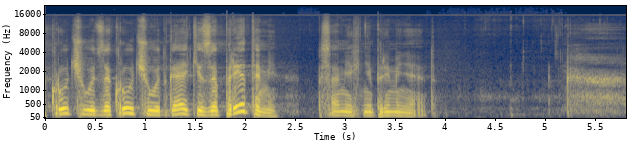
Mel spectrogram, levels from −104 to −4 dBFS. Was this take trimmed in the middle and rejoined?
yes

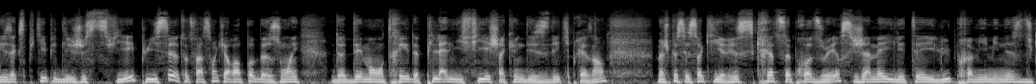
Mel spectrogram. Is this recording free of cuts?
no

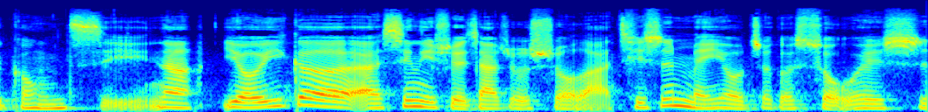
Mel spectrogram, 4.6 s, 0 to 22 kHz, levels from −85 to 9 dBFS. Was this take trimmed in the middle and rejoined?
no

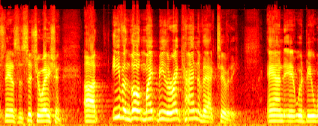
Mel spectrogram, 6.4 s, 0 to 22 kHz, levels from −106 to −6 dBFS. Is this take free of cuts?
yes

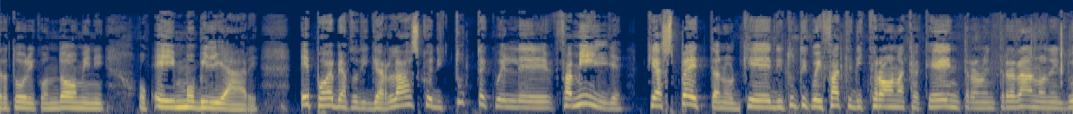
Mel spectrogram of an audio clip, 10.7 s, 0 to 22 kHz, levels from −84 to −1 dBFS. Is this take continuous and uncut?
no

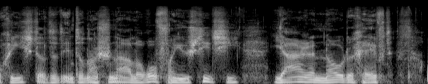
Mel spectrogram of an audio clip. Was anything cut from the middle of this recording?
no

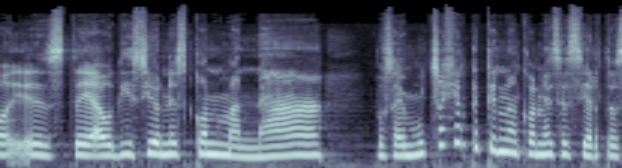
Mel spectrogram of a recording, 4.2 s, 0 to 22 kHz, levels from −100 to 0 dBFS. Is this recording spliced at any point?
no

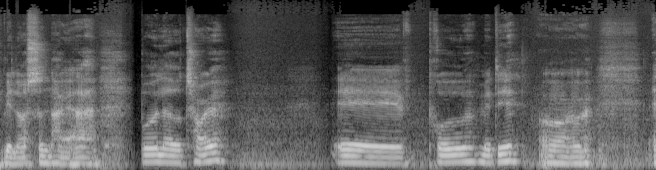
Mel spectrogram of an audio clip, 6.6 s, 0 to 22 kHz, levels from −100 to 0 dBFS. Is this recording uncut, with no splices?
yes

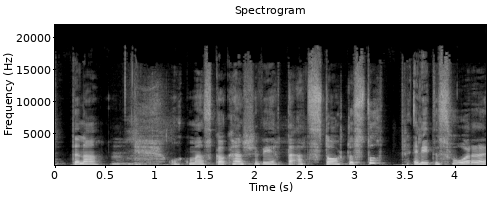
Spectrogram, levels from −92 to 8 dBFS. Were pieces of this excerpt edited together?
no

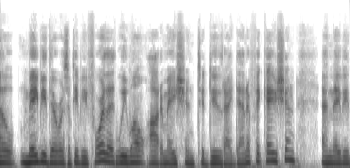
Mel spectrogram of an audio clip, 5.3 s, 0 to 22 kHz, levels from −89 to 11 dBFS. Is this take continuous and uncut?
no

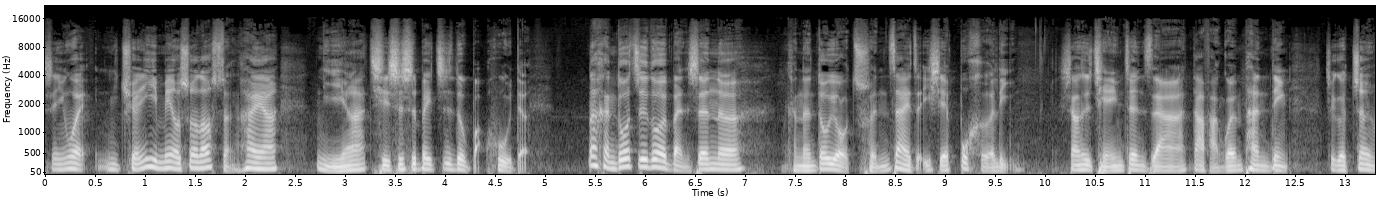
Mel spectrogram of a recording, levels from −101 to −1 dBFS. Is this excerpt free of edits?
yes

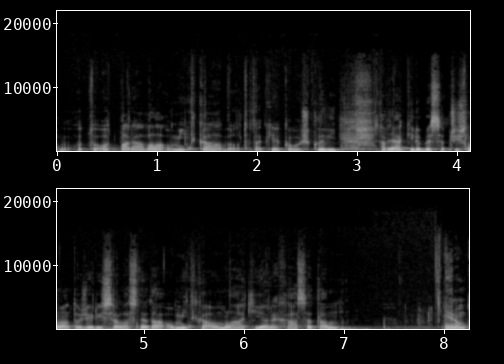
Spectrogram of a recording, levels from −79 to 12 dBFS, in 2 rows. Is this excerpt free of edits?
yes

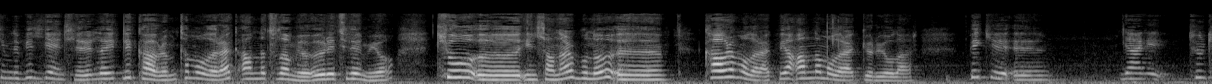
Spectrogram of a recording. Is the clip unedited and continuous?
yes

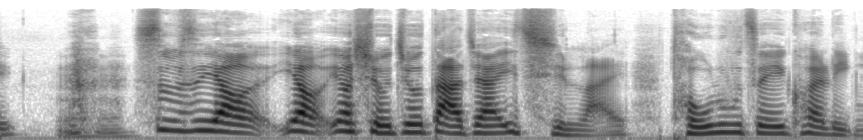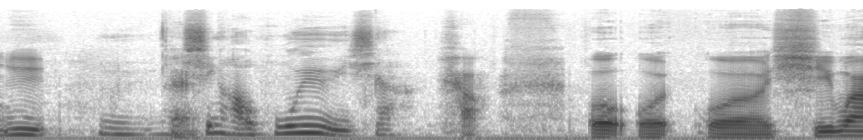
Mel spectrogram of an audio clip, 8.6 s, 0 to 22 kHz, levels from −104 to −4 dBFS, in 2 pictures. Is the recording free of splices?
no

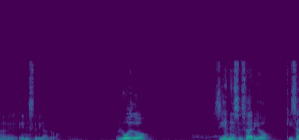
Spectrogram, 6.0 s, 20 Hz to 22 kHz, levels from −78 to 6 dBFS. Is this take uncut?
yes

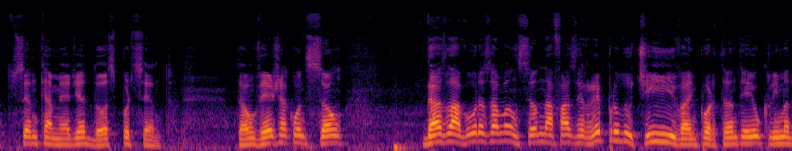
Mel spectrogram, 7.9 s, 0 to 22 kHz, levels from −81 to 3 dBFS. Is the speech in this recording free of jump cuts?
yes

